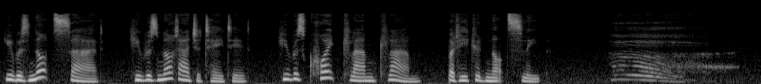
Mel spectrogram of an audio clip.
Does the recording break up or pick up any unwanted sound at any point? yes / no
yes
